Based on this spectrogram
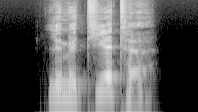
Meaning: inflection of limitieren: 1. first/third-person singular preterite 2. first/third-person singular subjunctive II
- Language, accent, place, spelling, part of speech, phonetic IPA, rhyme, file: German, Germany, Berlin, limitierte, adjective / verb, [limiˈtiːɐ̯tə], -iːɐ̯tə, De-limitierte.ogg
